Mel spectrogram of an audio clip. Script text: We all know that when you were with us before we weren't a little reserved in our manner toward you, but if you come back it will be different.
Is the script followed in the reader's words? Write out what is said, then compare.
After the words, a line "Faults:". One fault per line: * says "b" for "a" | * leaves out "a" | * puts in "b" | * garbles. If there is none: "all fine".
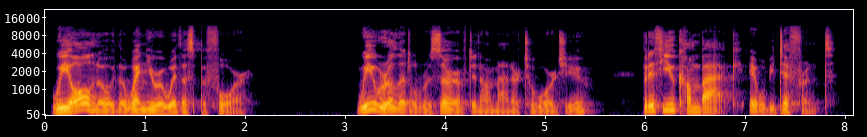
We all know that when you were with us before we were a little reserved in our manner toward you, but if you come back it will be different.
Faults:
* says "were" for "weren't"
